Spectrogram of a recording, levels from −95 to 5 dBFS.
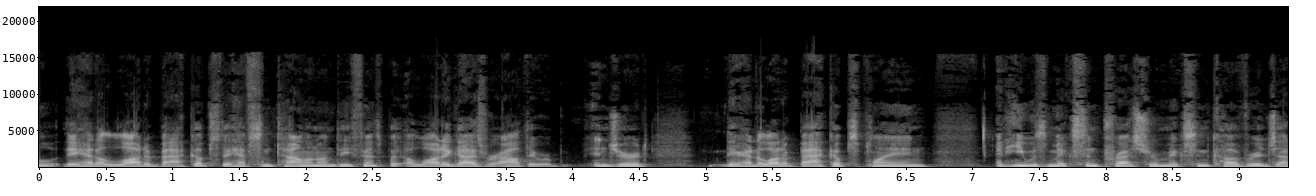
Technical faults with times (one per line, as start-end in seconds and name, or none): none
